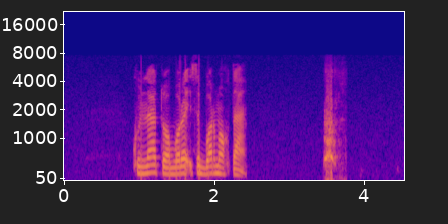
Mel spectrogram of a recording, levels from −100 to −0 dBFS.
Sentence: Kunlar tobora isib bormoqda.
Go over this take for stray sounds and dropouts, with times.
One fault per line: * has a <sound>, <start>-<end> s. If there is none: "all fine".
* has a bark, 3.4-3.8 s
